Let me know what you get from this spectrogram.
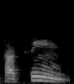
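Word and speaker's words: Ha'Sean: a kid bro um my real name is haseen but it's spelled hashan and um well since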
